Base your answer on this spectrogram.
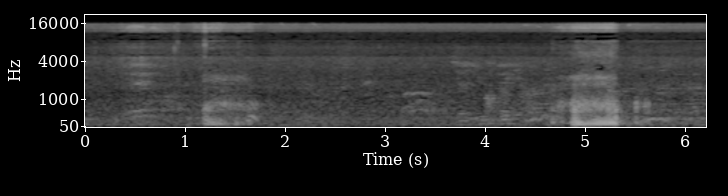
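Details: A Blenheim Cavalier King Charles Spaniel snores in low, rasping bursts, two deep breaths a few seconds apart.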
